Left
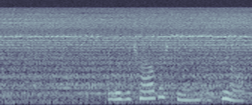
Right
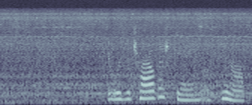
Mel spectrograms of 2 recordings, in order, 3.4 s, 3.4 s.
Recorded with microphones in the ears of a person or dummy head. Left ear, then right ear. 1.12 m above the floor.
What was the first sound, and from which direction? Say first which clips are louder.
A drone: left 7 dB; 70° left (ahead or behind).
